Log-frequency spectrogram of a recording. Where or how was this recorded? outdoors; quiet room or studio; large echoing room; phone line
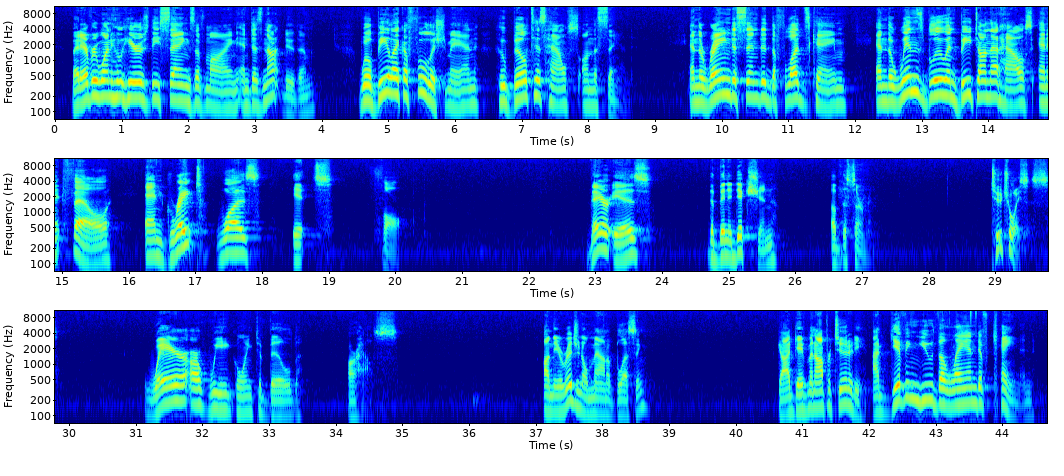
large echoing room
